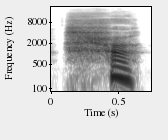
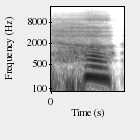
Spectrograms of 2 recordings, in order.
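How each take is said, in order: First: A strong h pushed from the throat. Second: A light plain h like in English. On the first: The speaker calls it right. "you have to stress on it" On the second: The speaker calls it wrong. "It's not like an H in English. Not. It's not ha"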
